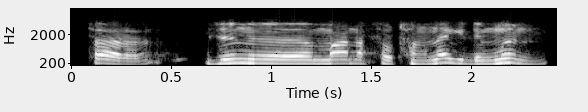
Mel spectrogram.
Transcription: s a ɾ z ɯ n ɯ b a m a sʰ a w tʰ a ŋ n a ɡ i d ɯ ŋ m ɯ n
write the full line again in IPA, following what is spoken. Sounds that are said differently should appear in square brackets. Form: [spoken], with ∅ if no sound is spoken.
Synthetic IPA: s a ɾ z ɯ [ŋ] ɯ [m] a [n] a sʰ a w tʰ a ŋ n a ɡ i d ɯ ŋ m ɯ n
